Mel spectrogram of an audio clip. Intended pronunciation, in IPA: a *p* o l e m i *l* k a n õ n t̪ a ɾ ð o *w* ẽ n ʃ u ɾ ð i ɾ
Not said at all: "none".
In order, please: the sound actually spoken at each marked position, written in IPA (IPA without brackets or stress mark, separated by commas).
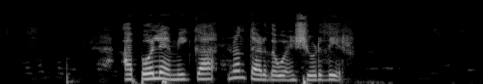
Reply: p, none, w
